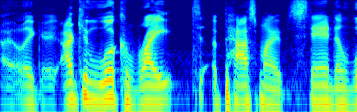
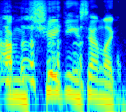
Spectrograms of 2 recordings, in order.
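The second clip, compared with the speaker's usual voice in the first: normal talking voice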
